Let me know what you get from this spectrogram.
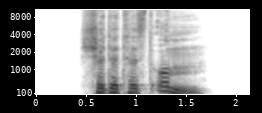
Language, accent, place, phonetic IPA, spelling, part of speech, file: German, Germany, Berlin, [ˌʃʏtətəst ˈʊm], schüttetest um, verb, De-schüttetest um.ogg
- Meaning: inflection of umschütten: 1. second-person singular preterite 2. second-person singular subjunctive II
